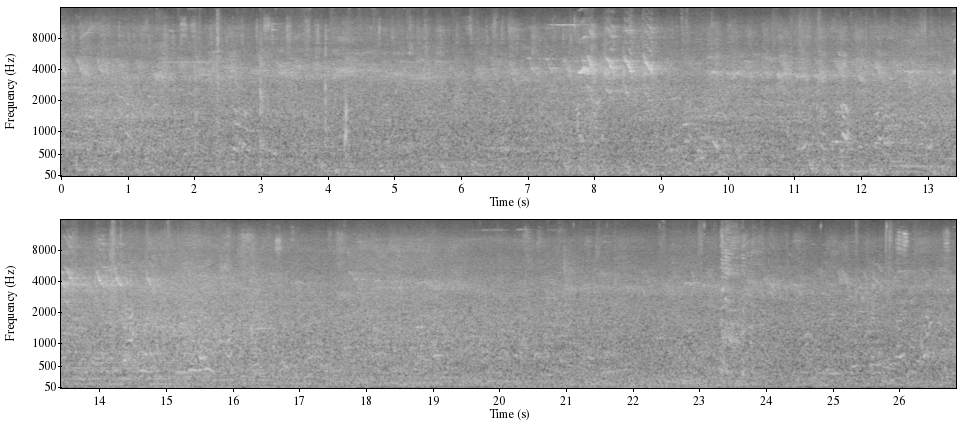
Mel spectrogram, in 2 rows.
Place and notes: {"title": "Jeanne d'Arc, Toulouse, France - Bird City", "date": "2021-11-20 17:23:00", "description": "Bird, City, Trafic, Car, Road, People Talk\ncaptation : Zoom h4n", "latitude": "43.61", "longitude": "1.45", "altitude": "151", "timezone": "Europe/Paris"}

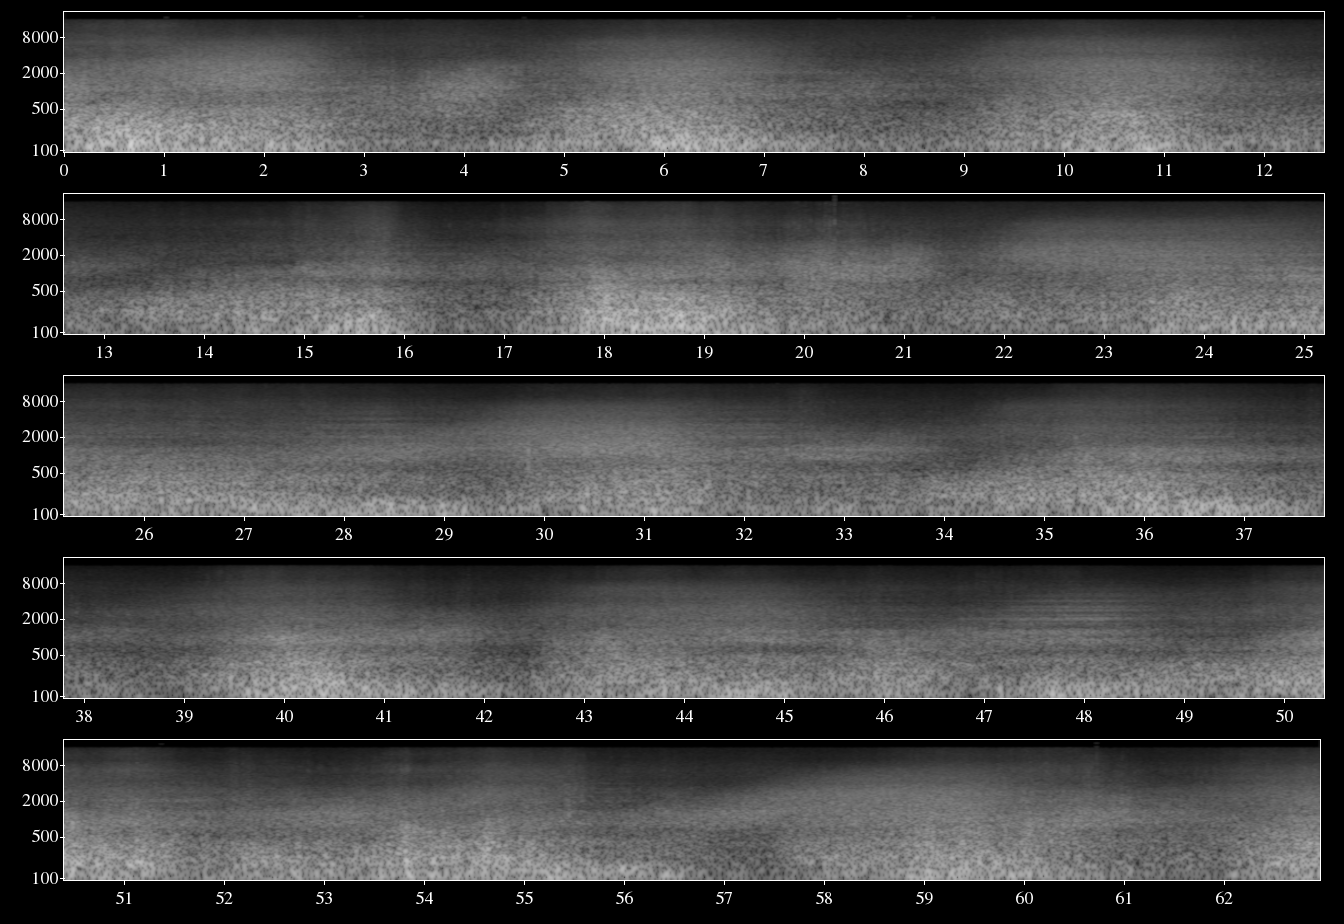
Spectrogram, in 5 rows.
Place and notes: {"title": "Orford Ness National Trust nature reserve, Suffolk. - Orford Ness Lighthouse shingle beach", "date": "2016-01-31 14:28:00", "description": "Waves on shingle beach infront of Orford Ness Lighthouse. DPA 4060 pair (30cm spacing) / Sound Devices 702", "latitude": "52.08", "longitude": "1.57", "altitude": "3", "timezone": "Europe/London"}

